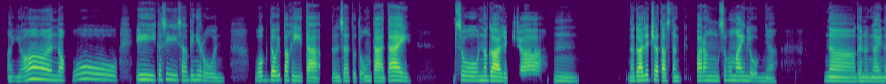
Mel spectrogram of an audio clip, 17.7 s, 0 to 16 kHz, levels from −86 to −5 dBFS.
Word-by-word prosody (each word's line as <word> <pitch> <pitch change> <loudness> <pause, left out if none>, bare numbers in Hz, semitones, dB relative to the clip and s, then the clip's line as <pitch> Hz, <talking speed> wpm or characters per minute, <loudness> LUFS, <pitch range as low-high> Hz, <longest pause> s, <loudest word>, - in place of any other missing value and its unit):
Ayan! 205 +5 +1
Naku! 180 +1 -4 1.2
Eh, 215 -1 0
kasi 215 -1 -3
sabi 195 +1 -4
ni 205 -1 -5
Ron 155 -3 -9 0.7
huwag 185 +1 -4
daw 195 +2 +2
ipakita 175 -6 0 0.2
don 160 +1 -8
sa 175 +2 +1
totoong 165 +1 -8
tatay. 160 +1 +5 0.8
So, 185 0 0
nagalit 180 -3 +4
siya, 155 0 -3 0.6
hmm, 165 -3 -9 1.0
nagalit 185 +4 +3
siya 200 -2 +5
tapos 170 -3 +1
nag 165 -2 -8 0.2
parang 180 0 -1
sumama 190 +1 +1
yung 180 0 -5
loob 160 -2 -7
nya 140 -2 -11 0.9
na 170 0 0 0.4
ganun 160 0 -4
nga 155 0 0
yung 155 0 -5
180 Hz, 105 wpm, -24 LUFS, 160-190 Hz, 1.2 s, tatay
